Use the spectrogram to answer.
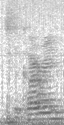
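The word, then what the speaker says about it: Sicarii: Sakari? Yeah, it's spelled Sicari. But yeah, you right on that.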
